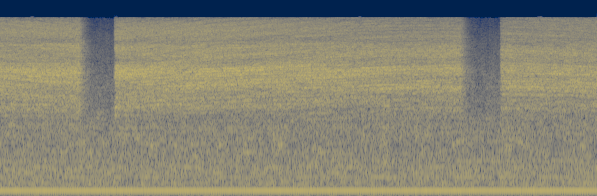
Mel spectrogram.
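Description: Aerosol spray paint can hissing steadily as a thick wet coat of gold paint goes onto a car hood. The spray stops twice for a moment, once about half a second in and once near the end.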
